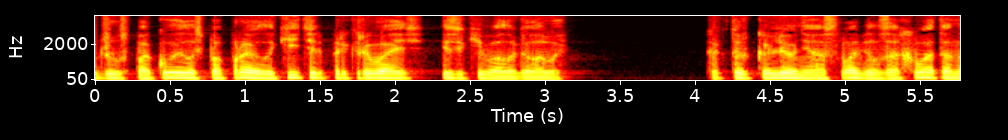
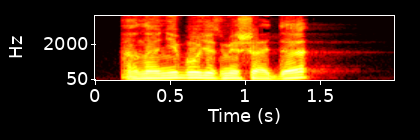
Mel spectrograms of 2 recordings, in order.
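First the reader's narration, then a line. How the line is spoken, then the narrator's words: Loud. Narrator (Russian): громко сказал Архипов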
